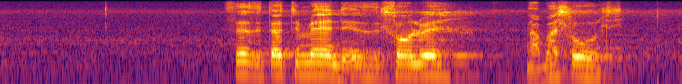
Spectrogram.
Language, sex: Zulu, male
